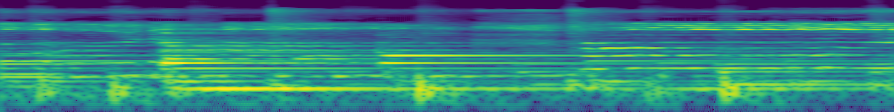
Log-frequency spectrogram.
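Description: A woman's voice singing a worship song in long held notes.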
